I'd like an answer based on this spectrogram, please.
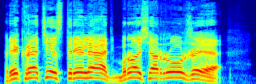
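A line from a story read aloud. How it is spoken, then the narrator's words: Shout in German. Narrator (Russian): Сосновский крикнул по-немецки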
